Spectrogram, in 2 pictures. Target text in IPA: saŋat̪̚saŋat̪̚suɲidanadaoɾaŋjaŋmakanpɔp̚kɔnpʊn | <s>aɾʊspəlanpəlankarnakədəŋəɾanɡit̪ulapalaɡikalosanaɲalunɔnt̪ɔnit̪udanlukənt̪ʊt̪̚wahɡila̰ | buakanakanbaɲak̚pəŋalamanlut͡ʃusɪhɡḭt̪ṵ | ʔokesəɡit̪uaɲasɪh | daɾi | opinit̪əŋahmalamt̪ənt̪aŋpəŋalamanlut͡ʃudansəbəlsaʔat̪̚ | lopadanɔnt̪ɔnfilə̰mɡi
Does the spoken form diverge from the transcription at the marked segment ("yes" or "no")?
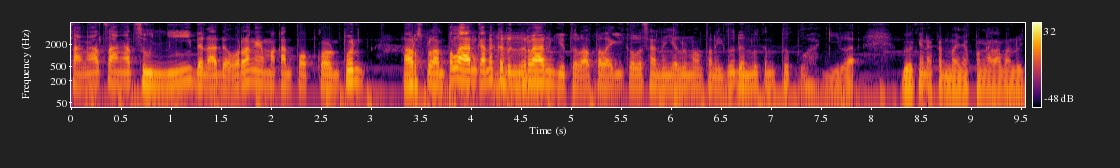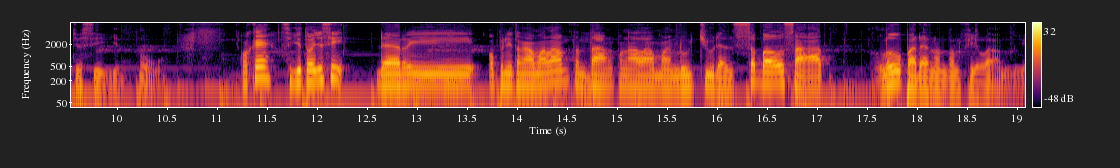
yes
